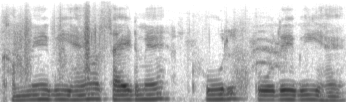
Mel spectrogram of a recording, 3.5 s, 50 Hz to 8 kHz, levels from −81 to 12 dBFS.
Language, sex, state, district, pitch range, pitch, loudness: Hindi, male, Madhya Pradesh, Bhopal, 130-140 Hz, 135 Hz, -17 LUFS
